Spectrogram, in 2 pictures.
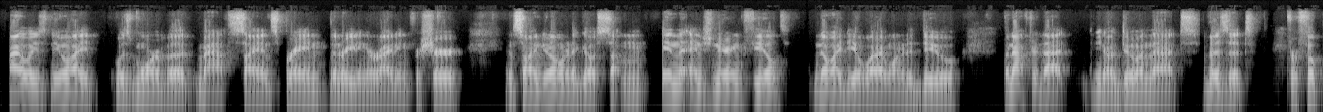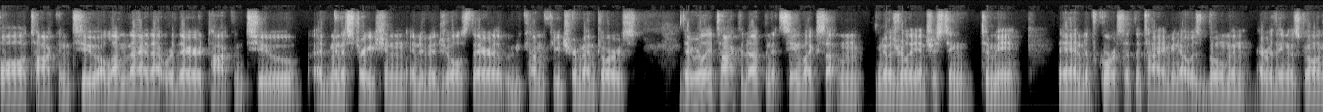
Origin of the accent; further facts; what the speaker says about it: just north of Spokane, Washington, United States; moved away; I grew up just north of Spokane, Washington. So on the eastern side of the state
